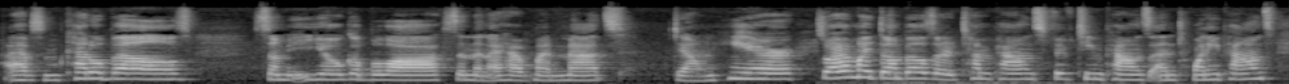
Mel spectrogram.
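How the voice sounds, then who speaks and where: A woman's voice: on the high side, fairly even intonation, a little slow, pushed and bright. A woman fitness vlogger chatting casually at home as she shows her workout gear. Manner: chatty, loose and friendly, with many fillers. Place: home workout corner indoors.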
